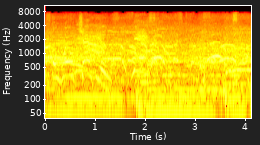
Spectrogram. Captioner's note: cheering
